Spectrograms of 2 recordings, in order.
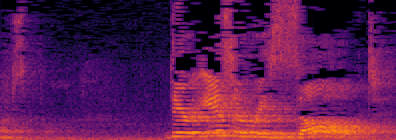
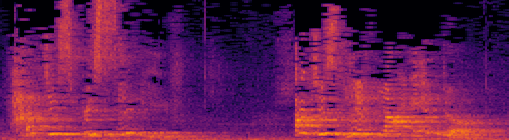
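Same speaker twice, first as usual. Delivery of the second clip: joyful; 11 semitones higher than usual. Real, not acted. Joy at receiving God's gift.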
